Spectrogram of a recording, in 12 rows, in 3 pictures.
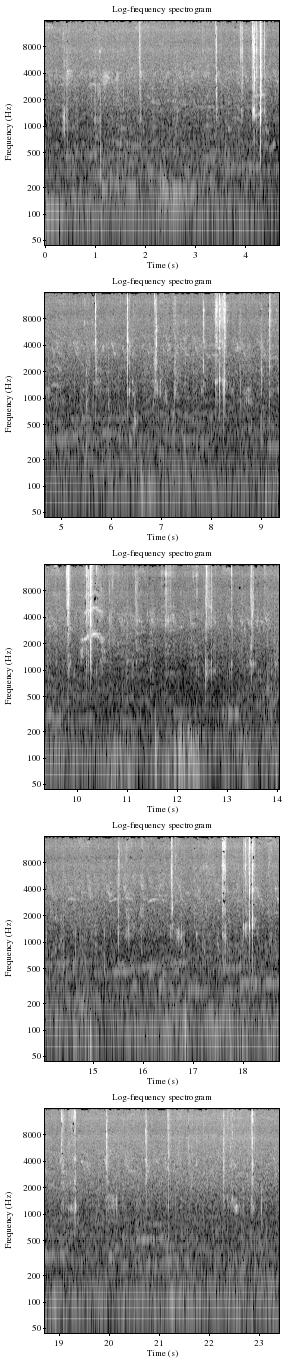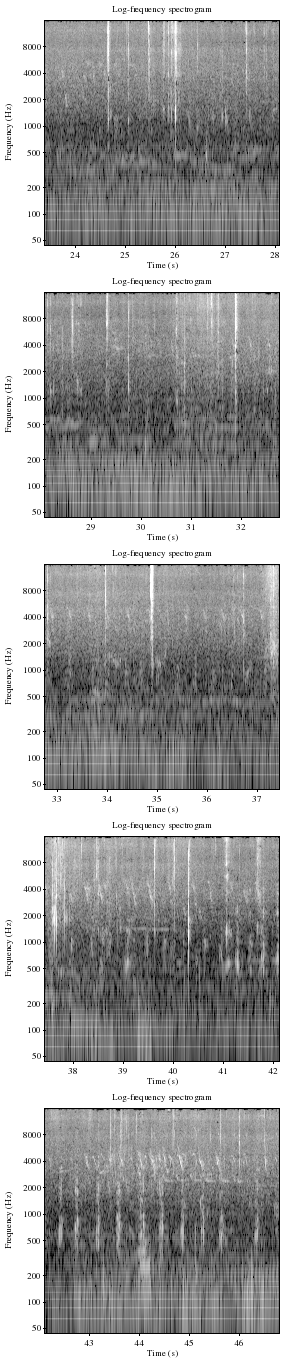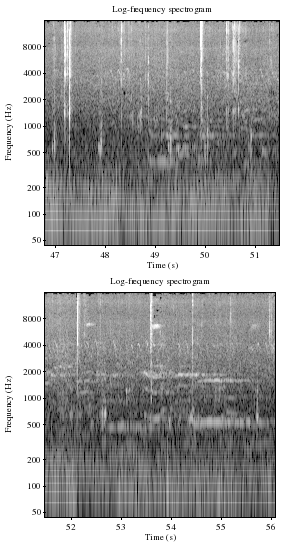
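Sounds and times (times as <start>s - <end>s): crisp fruit bites and chewing: 0.0s - 56.0s
low wavering animal calls: 24.2s - 56.0s.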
